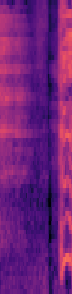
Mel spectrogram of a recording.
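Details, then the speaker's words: Unusual hiccup from an adult woman: after a quiet moment a sudden loud, voiced gasp-like hiccup bursts out like a sharp intake of air; she says hiccuping hurts. Hiccup, gasping type. "oh my God it sounds like you're gasping for air and like nobody in your family cares what yes what's that what's that that's that sounds painful"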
